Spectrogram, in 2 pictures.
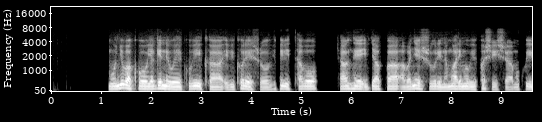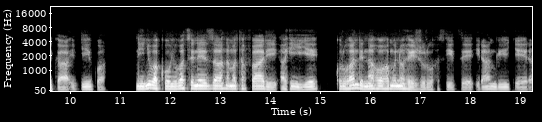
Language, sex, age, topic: Rundi, male, 36-49, education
